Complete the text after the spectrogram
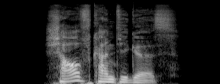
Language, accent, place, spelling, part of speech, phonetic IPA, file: German, Germany, Berlin, scharfkantiges, adjective, [ˈʃaʁfˌkantɪɡəs], De-scharfkantiges.ogg
- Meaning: strong/mixed nominative/accusative neuter singular of scharfkantig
